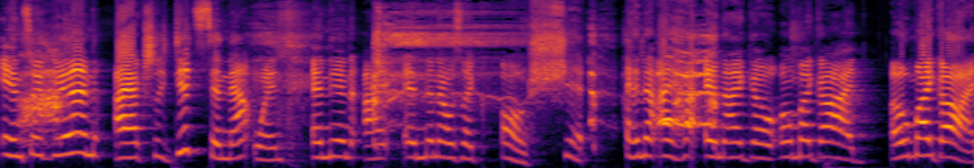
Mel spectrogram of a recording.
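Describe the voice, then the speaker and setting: Raised and projected, a woman's bright, sharp voice sits at an extremely high pitch, with lively intonation, a fairly quick pace and hardly any pauses. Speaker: podcast co-host. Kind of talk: casual chat. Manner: joking, chatty.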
